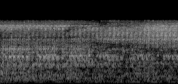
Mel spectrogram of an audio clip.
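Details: Audi B8 A4, steady even idle with a smooth hiss; the normal engine clicking comes from the injectors and the purge valve, which clicks faster and faster and then stops.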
